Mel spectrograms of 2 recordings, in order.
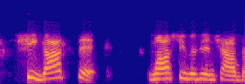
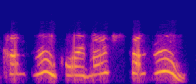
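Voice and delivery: much higher, calling out in excitement; hype cheer; 13 semitones higher than usual. Real, not acted. Host cheering Cori Bush's victory, high excited call. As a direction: cheer her on like a fan.

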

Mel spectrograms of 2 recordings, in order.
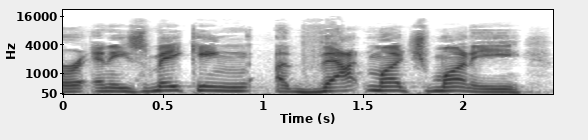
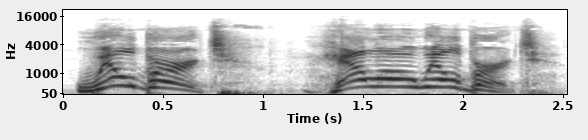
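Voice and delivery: calling out; 13 semitones higher, slower than usual. Real, not acted. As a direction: call the name across the line. Host calls out to caller.

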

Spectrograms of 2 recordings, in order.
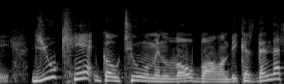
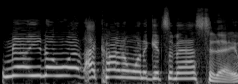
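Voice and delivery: much higher, excited mock voice, a bit louder; sudden eager turnaround; 13 semitones higher, 4 dB louder, faster than usual. Dater suddenly wanting attention again, squeaky and eager. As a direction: jump way up in pitch, suddenly keen. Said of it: "you're just kinda like".

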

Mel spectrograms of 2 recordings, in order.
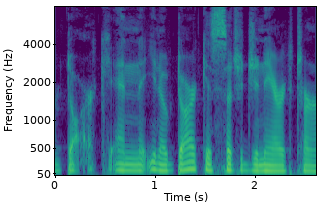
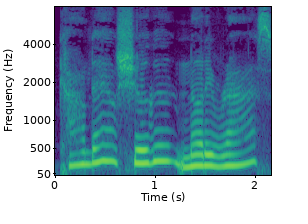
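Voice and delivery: high, loud Mississippi drawl; hammed-up Southern belle in a Mississippi accent, pitched way up; Rogue's Mississippi accent; 13 semitones higher, 5 dB louder, slower than usual. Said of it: "Mississippi accent".

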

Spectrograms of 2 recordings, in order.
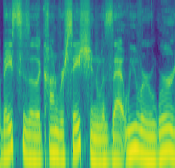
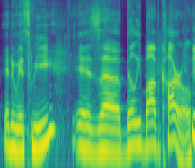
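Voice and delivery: cowboy voice; 4 semitones higher, slower than usual. Pretend. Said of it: "we were talking in that manner".

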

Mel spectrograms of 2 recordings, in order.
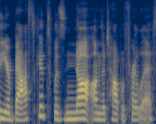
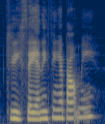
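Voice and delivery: ordinary delivery, nothing marked

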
